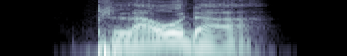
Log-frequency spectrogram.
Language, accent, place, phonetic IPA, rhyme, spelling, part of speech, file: German, Germany, Berlin, [ˈplaʊ̯dɐ], -aʊ̯dɐ, plauder, verb, De-plauder.ogg
- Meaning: inflection of plaudern: 1. first-person singular present 2. singular imperative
